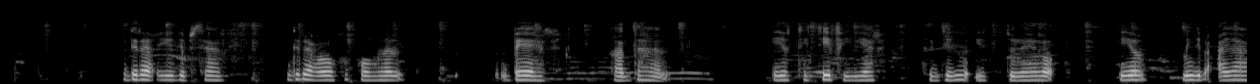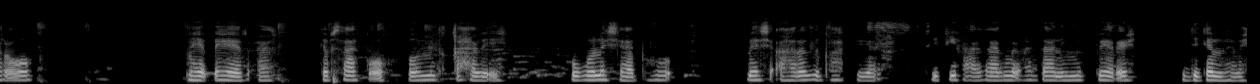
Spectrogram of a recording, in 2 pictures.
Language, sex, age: Somali, female, 18-24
